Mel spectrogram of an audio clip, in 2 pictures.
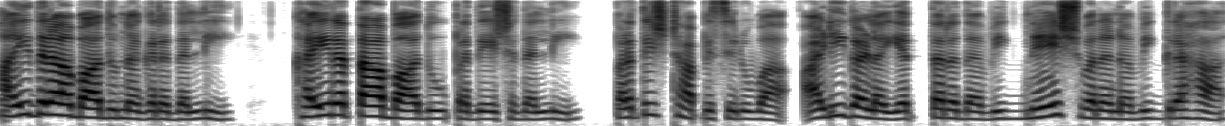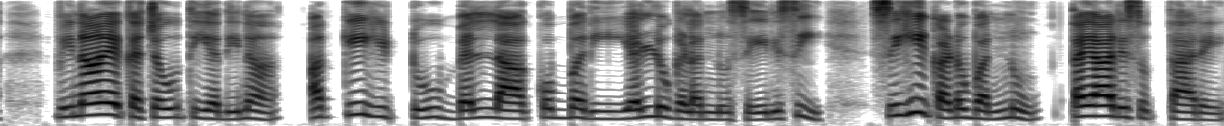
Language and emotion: Kannada, neutral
